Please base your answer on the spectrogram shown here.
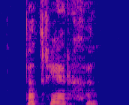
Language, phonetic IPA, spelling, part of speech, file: Polish, [paˈtrʲjarxa], patriarcha, noun, LL-Q809 (pol)-patriarcha.wav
